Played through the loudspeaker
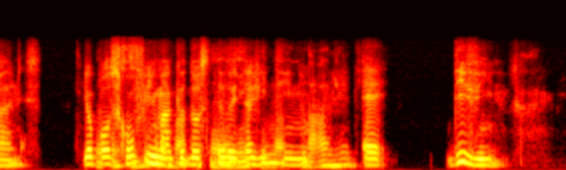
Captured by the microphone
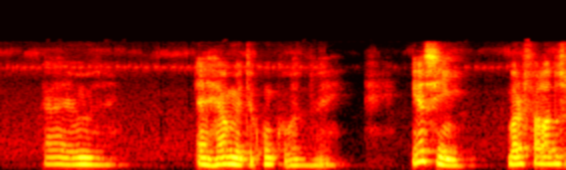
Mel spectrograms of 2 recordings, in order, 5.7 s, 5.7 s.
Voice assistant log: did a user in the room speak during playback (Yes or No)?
Yes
